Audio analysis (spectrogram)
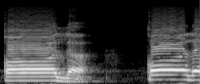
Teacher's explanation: क़ाफ अलिफ को खींचा, क़ाला लाम को नहीं खींचेंगे, लाम मुतहर्रिक है। बाद लोग गलती करते हैं क़ाला लाम को भी खींच देते हैं, तो लाम को नहीं खींचना है, क़ाफ खींचना है अलिफ के साथ।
